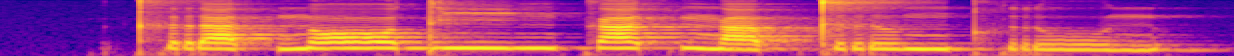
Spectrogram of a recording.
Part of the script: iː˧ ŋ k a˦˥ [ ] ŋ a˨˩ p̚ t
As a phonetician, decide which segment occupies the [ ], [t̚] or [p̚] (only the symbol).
t̚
